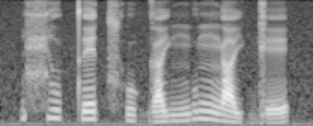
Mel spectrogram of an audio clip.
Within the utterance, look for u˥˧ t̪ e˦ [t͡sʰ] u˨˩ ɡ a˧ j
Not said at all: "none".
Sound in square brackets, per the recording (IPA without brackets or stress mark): t͡sʰ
